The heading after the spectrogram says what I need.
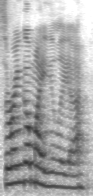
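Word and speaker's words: syringomyelia: It's seringo myelia. Seringo myelia. Yeah. Don't ask me to spell it because I can only like write it down.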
